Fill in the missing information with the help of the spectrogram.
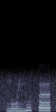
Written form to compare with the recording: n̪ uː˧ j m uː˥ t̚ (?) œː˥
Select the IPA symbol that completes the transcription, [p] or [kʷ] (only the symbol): p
